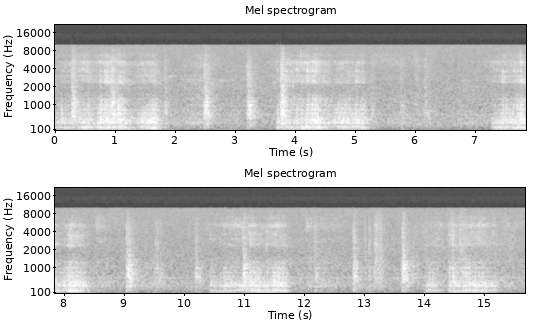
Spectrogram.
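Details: A Rottweiler snores in loud, rasping breaths every few seconds while asleep and dreaming.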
